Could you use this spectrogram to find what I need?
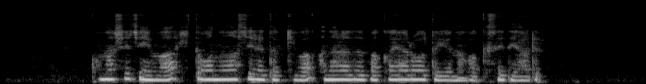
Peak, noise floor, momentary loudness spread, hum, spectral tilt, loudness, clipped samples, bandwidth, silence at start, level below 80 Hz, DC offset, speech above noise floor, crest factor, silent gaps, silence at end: -10 dBFS; -67 dBFS; 9 LU; none; -7.5 dB/octave; -23 LUFS; under 0.1%; 11.5 kHz; 0.9 s; -70 dBFS; under 0.1%; 45 dB; 14 dB; none; 1.05 s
